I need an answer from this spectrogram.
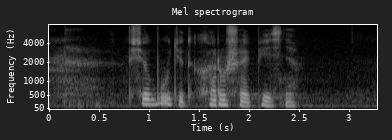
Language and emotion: Russian, neutral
